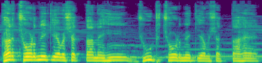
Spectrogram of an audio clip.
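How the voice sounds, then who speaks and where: Calm guy giving a spiritual sermon, warm mellow voice, faint music under it. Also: high voice. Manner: calm, measured, addresses listeners as seekers. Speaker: spiritual teacher. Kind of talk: devotional spiritual discourse.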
